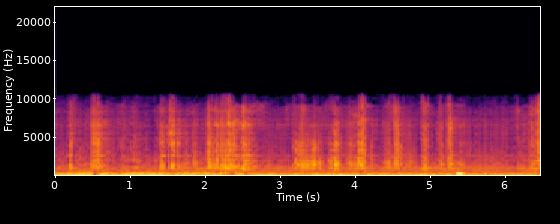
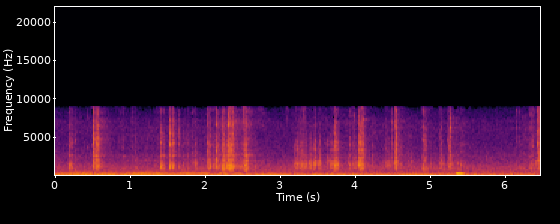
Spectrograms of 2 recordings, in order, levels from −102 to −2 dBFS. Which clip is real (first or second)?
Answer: second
